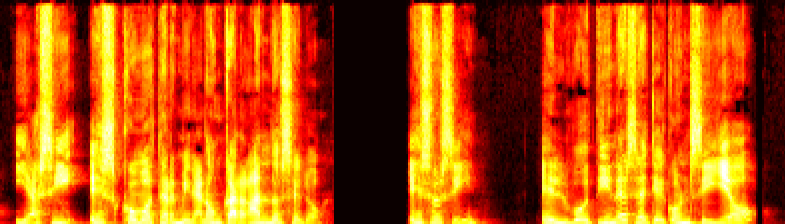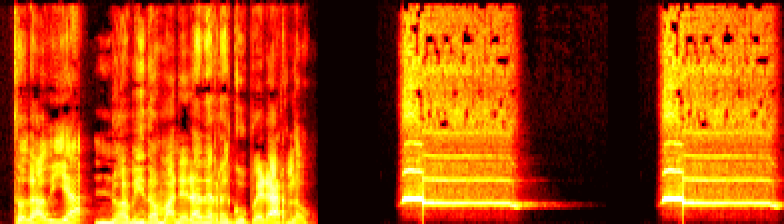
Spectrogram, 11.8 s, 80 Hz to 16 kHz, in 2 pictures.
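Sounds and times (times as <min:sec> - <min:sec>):
speech: 0:00.1 - 0:08.3
loud sustained shrill whistles in a forest: 0:08.9 - 0:10.2, 0:10.8 - 0:11.7.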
